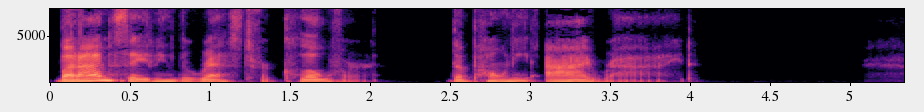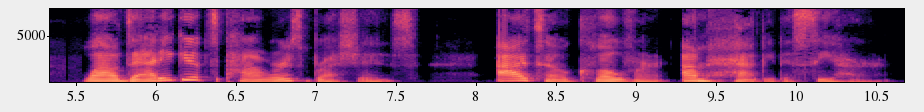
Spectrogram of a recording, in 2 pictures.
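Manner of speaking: ordinary delivery, nothing marked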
